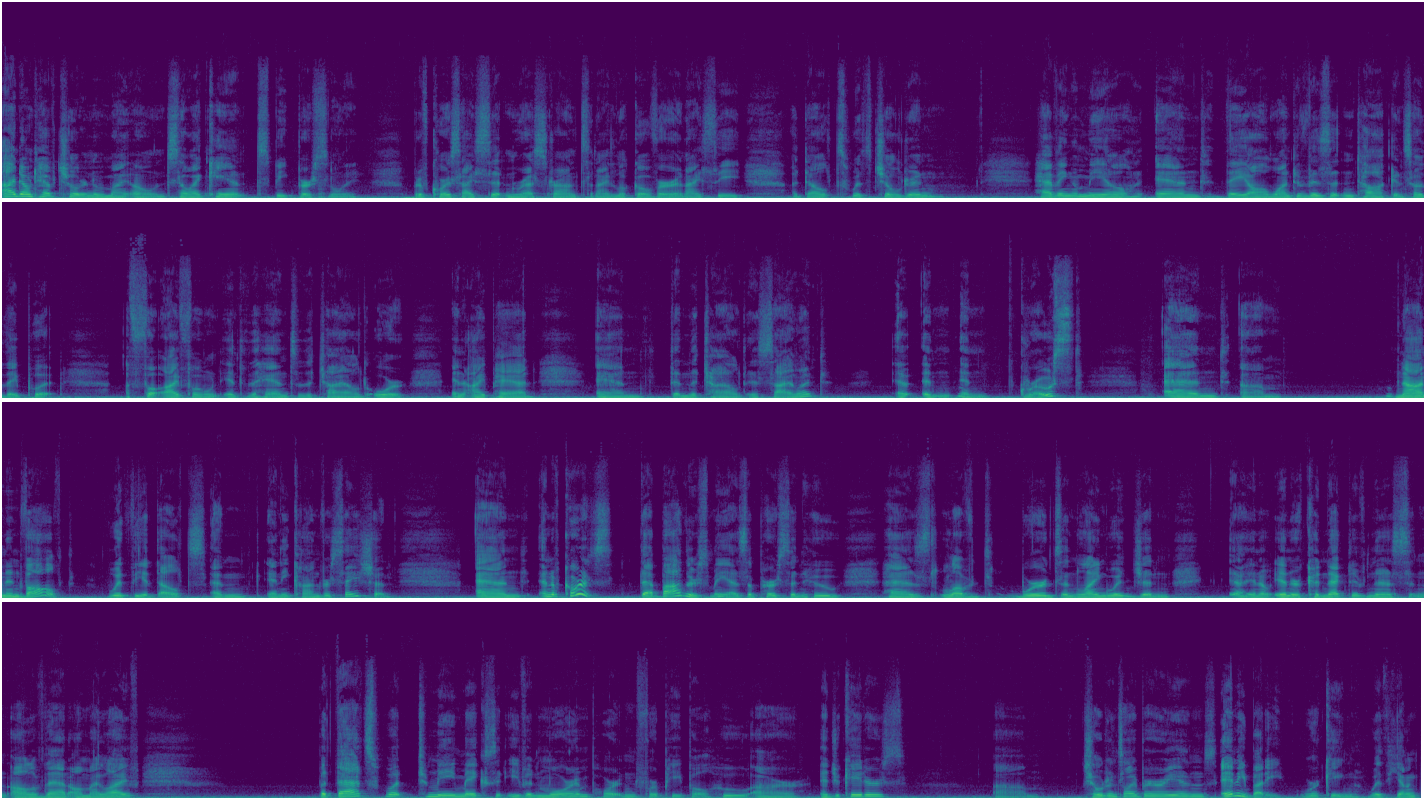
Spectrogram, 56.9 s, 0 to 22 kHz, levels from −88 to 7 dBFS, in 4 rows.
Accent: American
